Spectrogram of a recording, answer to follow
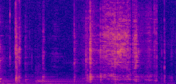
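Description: Quiet background music, with a couple of light clicks and a brief rustle as the wire handle on a steel camping pot's lid is flipped up before the lid is lifted.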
